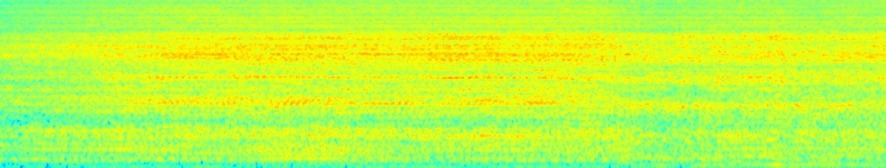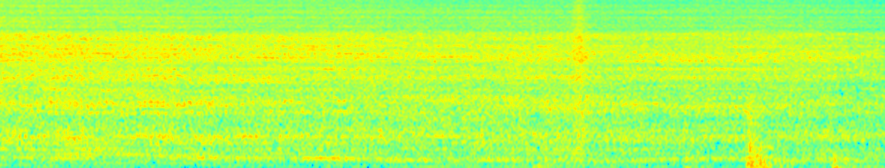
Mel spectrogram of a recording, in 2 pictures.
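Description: Steady, loud whirring machine noise of renovation work, fading in at the start and holding evenly, with no clear rhythm.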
